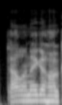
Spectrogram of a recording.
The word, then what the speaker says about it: Dahlonega: Dahlonega. Okay, I got that right.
